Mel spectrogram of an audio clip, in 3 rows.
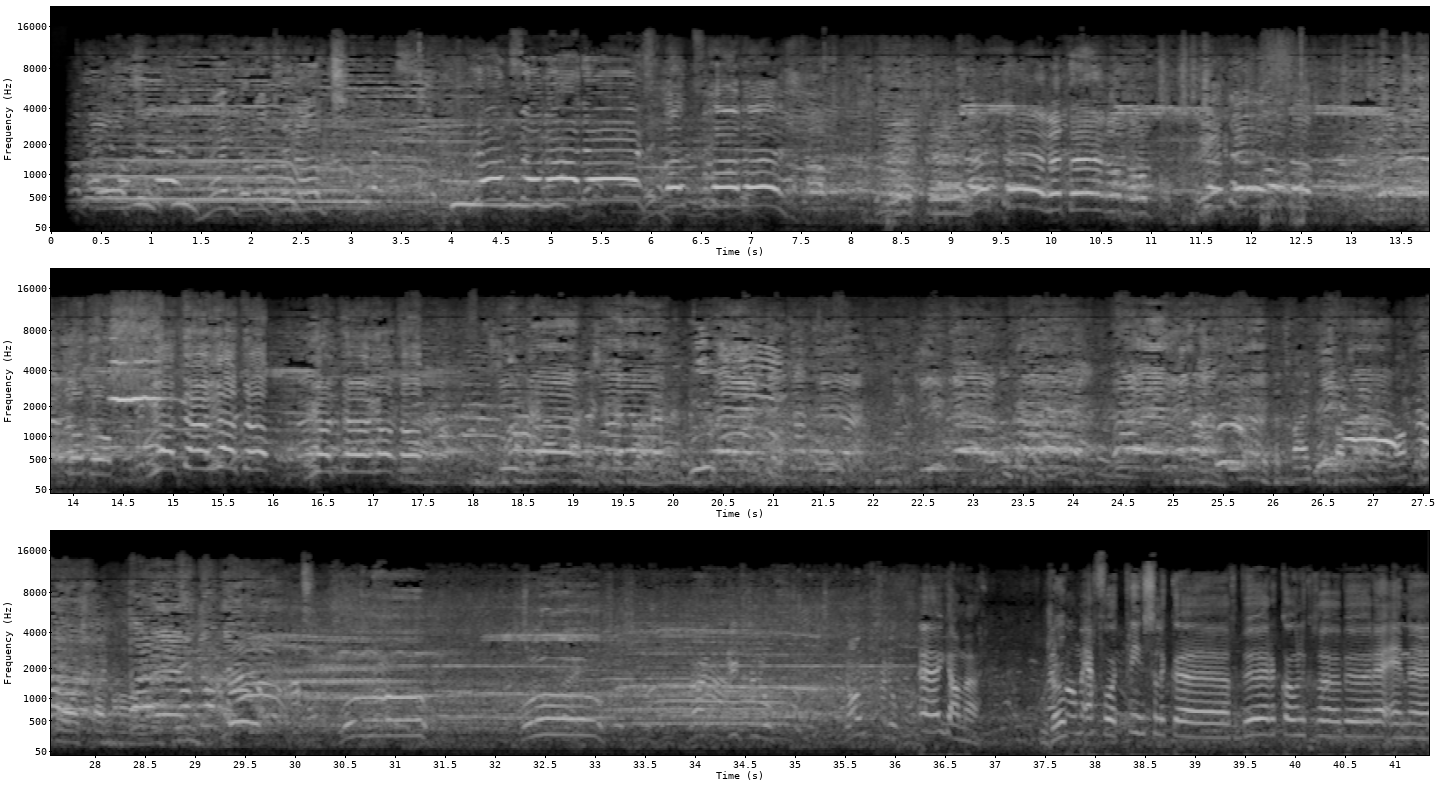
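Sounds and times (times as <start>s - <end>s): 
large crowd booing and shouting: 0.2s - 36.4s
sharp whistles from crowd: 10.6s - 11.7s, 14.4s - 16.6s, 31.1s - 33.0s
speech: 36.6s - 41.3s.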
